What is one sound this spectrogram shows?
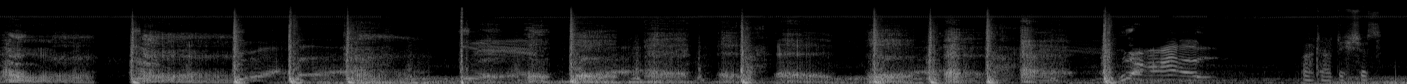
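Fists thump against a body in quick blows.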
